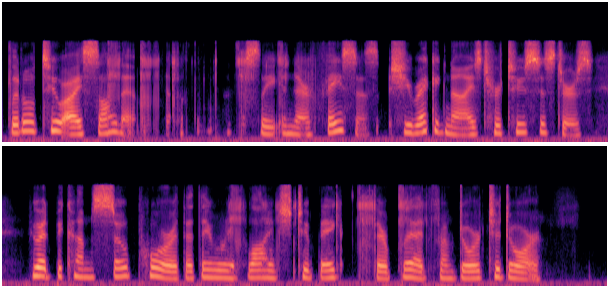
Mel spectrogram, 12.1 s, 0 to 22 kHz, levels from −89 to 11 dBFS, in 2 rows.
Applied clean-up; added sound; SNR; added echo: neural diffusion model UNIVERSE++.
